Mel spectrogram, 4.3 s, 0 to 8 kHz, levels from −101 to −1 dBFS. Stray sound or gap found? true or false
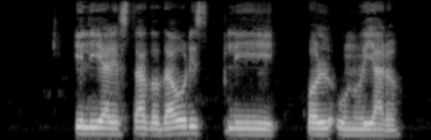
false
